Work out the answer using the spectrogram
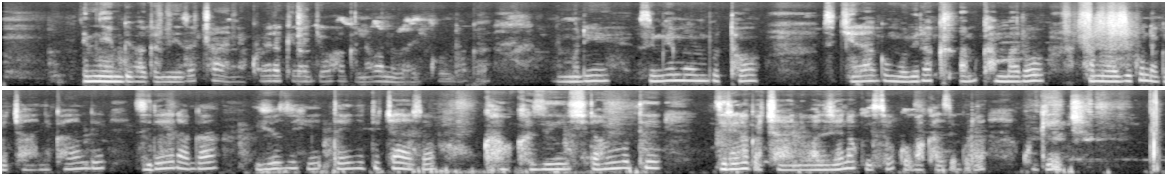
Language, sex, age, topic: Kinyarwanda, female, 18-24, agriculture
